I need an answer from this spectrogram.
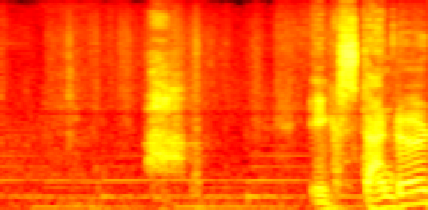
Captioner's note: Murlidharan sighs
